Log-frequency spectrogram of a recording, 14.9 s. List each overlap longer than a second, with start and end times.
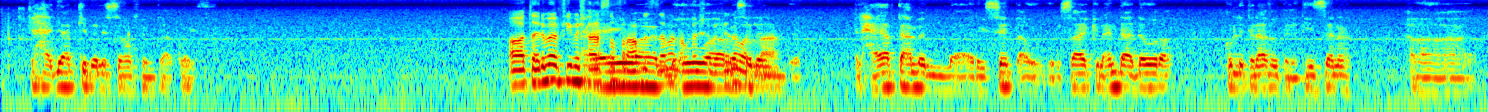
5.8-7.8

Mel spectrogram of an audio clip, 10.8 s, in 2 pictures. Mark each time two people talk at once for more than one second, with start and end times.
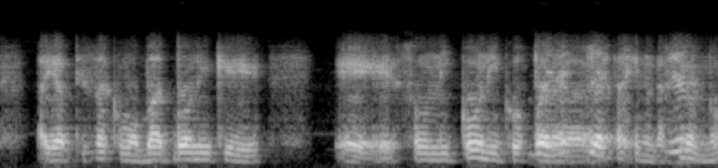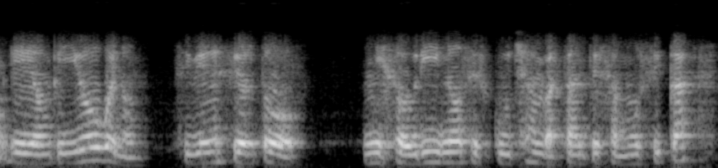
4.0-5.5

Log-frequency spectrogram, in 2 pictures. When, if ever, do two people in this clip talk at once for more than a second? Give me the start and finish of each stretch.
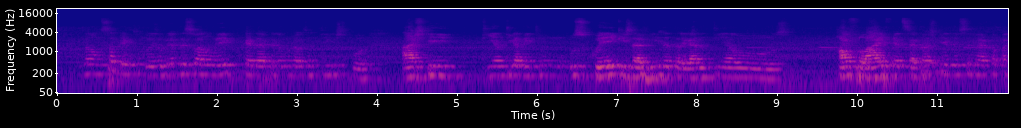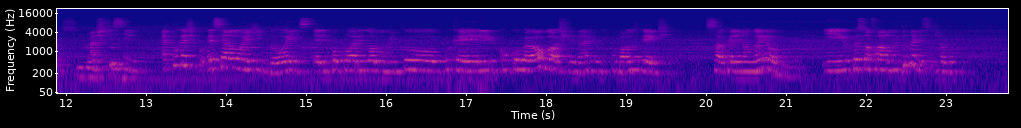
none

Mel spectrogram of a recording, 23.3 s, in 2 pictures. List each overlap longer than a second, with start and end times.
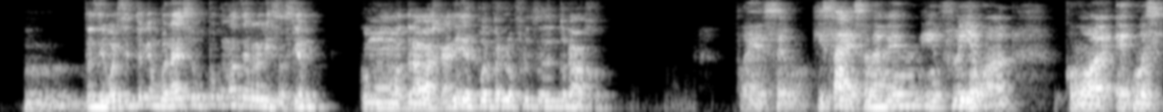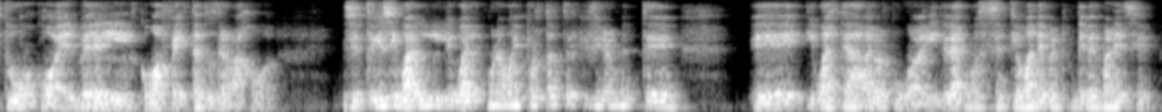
none

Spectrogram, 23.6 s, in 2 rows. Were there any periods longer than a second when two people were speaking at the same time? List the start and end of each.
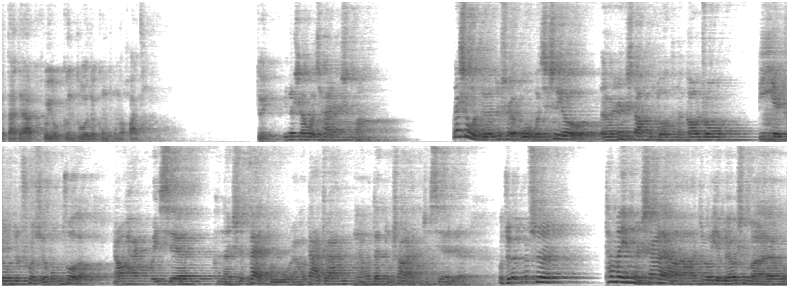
none

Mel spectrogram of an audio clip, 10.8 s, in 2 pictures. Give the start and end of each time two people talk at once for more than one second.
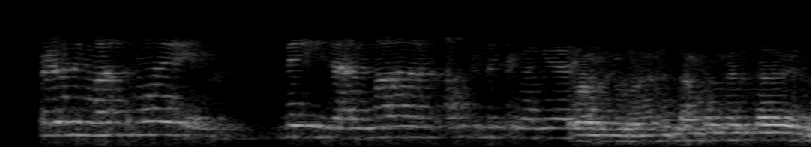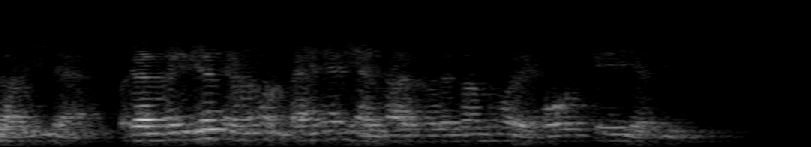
3.8-5.1

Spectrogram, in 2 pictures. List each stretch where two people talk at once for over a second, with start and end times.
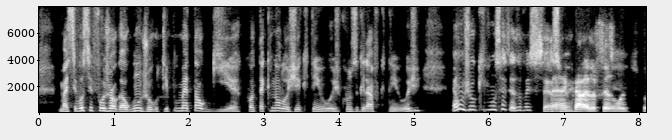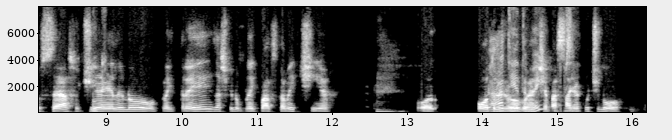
14.1-15.3

